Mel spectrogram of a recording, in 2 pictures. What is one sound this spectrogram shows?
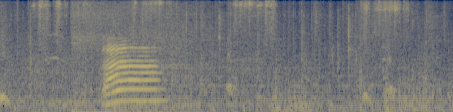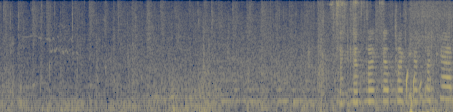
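A video game plays short chiming sound effects.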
